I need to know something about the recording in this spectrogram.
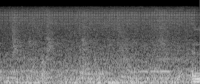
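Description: Steady background noise, a low rumble with hiss above it, holding at an even level throughout.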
